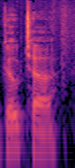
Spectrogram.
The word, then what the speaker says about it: Goethe: Addie says can be pronounced Gotha, but the name is more commonly pronounced Goethe, according to Google.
